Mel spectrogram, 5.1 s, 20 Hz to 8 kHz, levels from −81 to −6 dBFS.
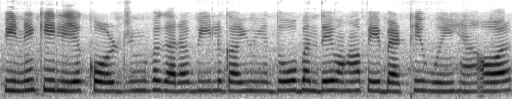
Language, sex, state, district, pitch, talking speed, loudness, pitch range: Hindi, female, Punjab, Pathankot, 280 Hz, 210 wpm, -16 LUFS, 270-285 Hz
